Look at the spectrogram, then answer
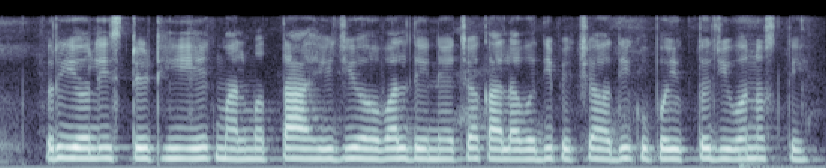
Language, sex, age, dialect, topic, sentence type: Marathi, female, 25-30, Varhadi, banking, statement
